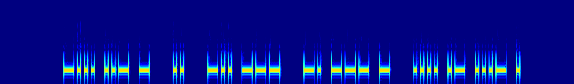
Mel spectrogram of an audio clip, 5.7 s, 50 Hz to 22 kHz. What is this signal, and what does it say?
Morse code, heard as a keyed tone, about 34 wpm, 700 Hz. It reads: BUT I DO NOT HAVE
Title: Sets of 5 Words Encore 35wpm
